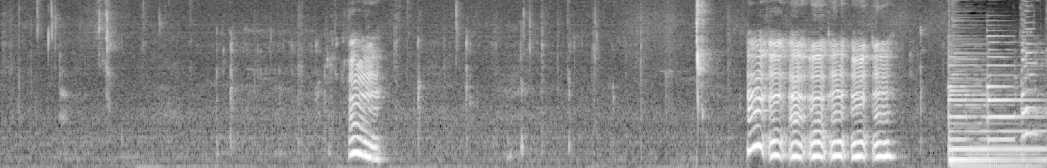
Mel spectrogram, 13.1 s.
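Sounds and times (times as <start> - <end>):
soft chewing: 0.0 - 9.3, 11.2 - 11.7
short pitched notes: 11.8 - 13.0.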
